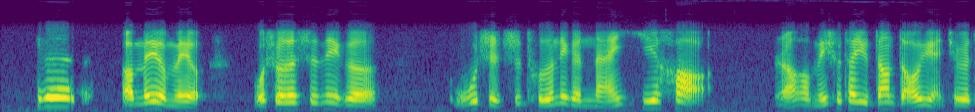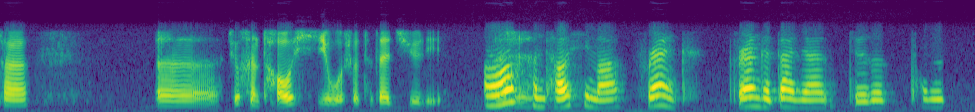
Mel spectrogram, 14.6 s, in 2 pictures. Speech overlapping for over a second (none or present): none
